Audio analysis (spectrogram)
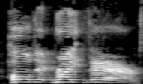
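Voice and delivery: slow, loud, commanding policeman; stern policeman. A narrator's reading. Policeman ordering the fleeing burglars to stop. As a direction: freeze them with a command. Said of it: "said the policeman".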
